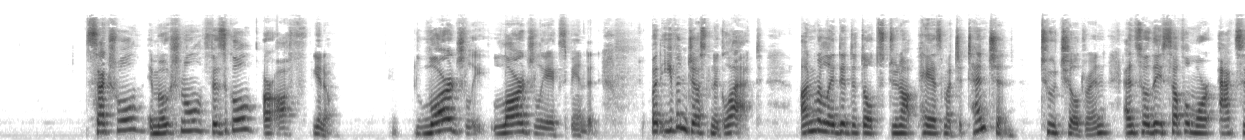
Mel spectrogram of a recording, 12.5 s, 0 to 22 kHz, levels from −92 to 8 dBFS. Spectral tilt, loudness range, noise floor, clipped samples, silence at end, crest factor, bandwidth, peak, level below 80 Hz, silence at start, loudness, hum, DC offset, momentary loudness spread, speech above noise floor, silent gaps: -3.5 dB/octave; 2 LU; -73 dBFS; under 0.1%; 0 s; 18 dB; 13 kHz; -2 dBFS; -68 dBFS; 0.85 s; -18 LUFS; none; under 0.1%; 11 LU; 55 dB; none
